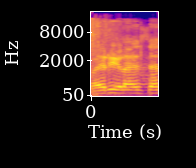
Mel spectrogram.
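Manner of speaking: ordinary delivery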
